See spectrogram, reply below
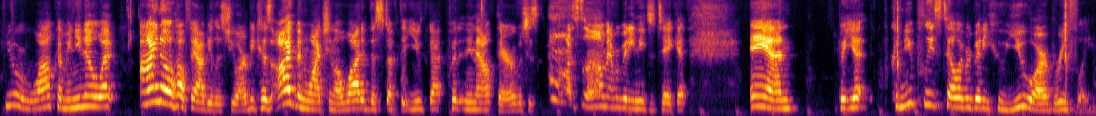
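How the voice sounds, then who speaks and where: A woman hosts an online interview over a video call with a high, bright-toned voice. She gushes with enthusiasm and tends to repeat her phrases. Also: lively intonation, a little fast. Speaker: host. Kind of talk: upbeat online interview chat.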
